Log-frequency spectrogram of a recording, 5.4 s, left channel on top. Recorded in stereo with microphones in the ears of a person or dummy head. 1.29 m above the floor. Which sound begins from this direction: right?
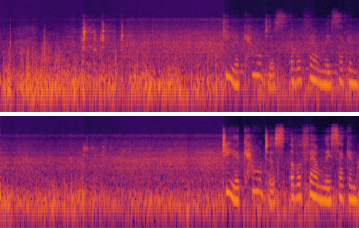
A woman speaking, at 3.3 s.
